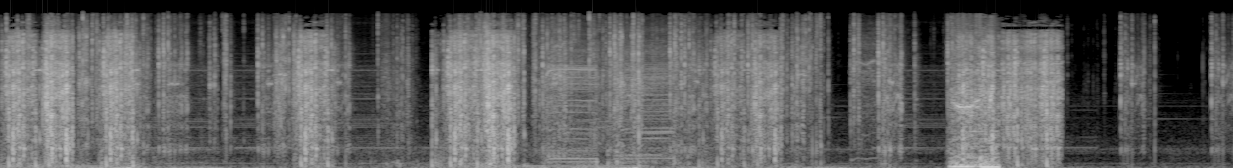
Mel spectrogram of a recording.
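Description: Wet paint being swished and splashed across a large floor canvas with a long-handled brush: a series of rough, noisy strokes about a second long, with gaps between them and only a few short ones near the end.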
